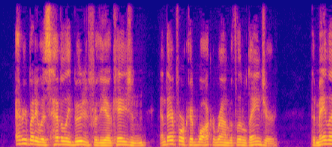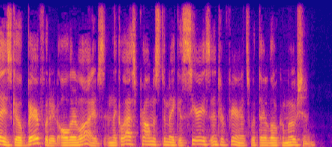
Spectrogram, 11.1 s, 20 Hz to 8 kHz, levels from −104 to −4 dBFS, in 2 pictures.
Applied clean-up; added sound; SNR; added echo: none; none; none; none.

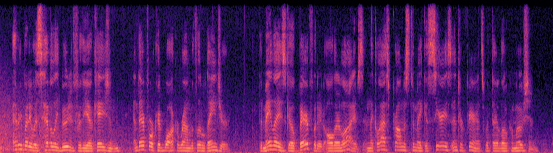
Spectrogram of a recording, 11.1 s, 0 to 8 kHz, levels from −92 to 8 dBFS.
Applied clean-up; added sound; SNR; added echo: none; Thunder; 16 dB; none.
